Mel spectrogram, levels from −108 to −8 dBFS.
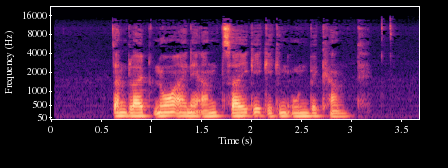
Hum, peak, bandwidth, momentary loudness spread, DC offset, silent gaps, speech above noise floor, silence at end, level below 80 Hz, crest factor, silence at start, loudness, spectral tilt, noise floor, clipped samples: none; -2 dBFS; 12.5 kHz; 12 LU; under 0.1%; none; 44 dB; 0.55 s; -56 dBFS; 20 dB; 0.6 s; -20 LUFS; -5.5 dB/octave; -64 dBFS; under 0.1%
